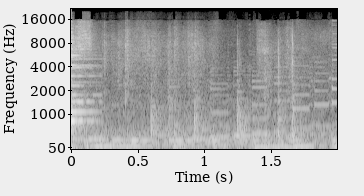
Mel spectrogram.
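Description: Melon balls dropped into a pan with wine caramel and a little butter, giving soft clinks and scraping of a utensil against the pan, close and fairly busy, with no voice.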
